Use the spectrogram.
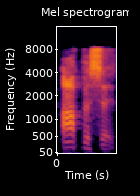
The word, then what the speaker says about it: opposite: word opposite okay yeah opposite so stress is at the very beginning of the word okay and then instead of saying sight opposite it is opposite opposite opposite opposite very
